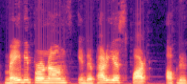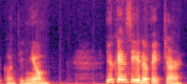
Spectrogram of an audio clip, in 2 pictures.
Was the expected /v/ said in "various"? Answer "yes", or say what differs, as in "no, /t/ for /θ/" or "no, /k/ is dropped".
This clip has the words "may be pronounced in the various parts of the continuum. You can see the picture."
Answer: no, /p/ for /v/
